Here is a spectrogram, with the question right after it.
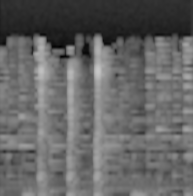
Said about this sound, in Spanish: Se lo comió para suavizarse la voz y volvió a la casita, llamando nuevamente a la puerta.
